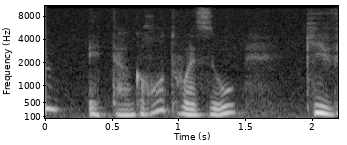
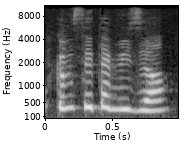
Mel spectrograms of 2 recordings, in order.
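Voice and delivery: high giggle into a delighted line; laugh, then say it high and amused; tickled, high-pitched little girl; 10 semitones higher, 5 dB louder than usual. A narrator's reading. Amused Mouche, unafraid, laughs.

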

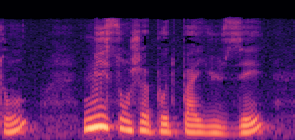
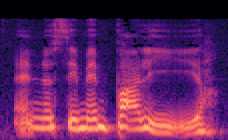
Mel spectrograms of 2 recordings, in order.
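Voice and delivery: contemptuous surprise; 6 semitones higher than usual. A narrator's reading. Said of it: "s'étonna la gouvernante avec mépris".

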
